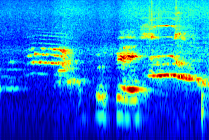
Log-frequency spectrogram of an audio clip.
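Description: A girl's faint, high-pitched voice speaking quietly through the video chat, hard to make out.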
